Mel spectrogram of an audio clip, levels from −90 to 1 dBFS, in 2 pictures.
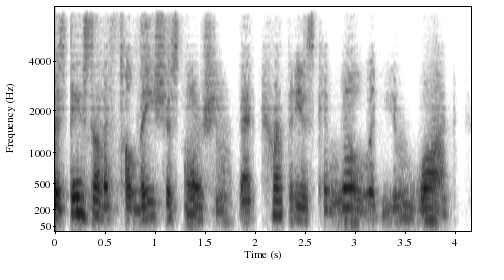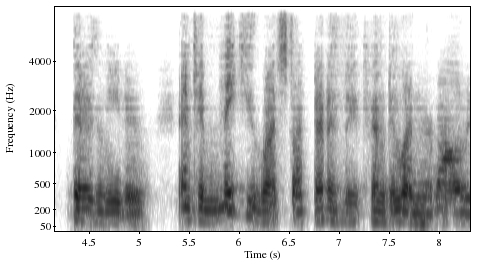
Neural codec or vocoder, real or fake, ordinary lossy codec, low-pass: codec, 44.1 kHz, 0.9 kbps, DAC; fake; AAC, 48 kbps; 7.2 kHz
